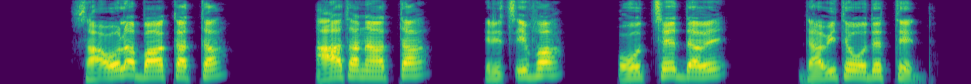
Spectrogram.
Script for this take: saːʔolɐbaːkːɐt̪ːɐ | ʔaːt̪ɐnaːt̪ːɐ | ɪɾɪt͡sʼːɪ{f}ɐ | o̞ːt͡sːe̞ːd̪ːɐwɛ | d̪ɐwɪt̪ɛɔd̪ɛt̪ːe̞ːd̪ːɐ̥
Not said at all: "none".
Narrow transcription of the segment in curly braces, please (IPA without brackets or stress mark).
f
